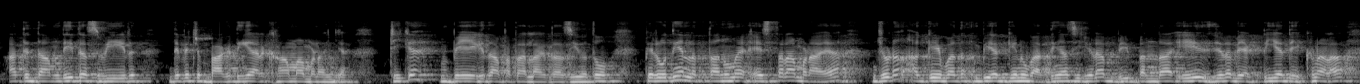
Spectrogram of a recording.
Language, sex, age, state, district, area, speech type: Punjabi, male, 45-60, Punjab, Barnala, rural, spontaneous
